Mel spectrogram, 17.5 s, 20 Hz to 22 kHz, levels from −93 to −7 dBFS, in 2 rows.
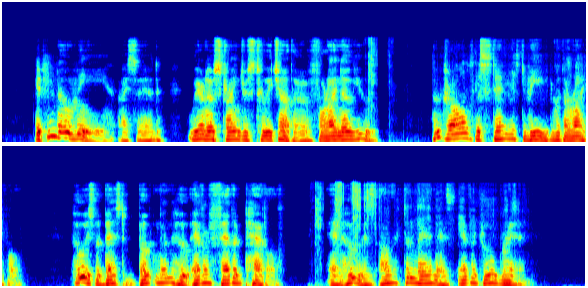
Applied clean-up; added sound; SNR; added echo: neural mask model DeepFilterNet 3.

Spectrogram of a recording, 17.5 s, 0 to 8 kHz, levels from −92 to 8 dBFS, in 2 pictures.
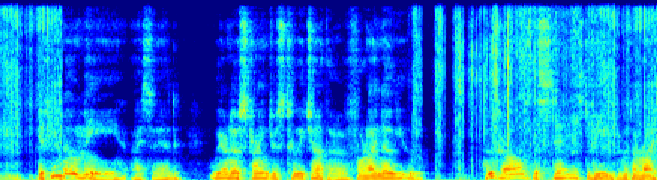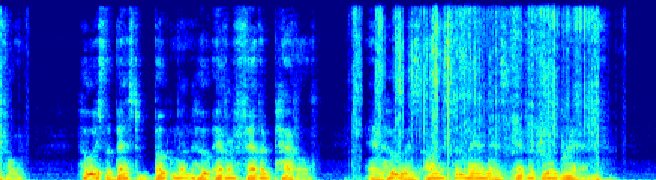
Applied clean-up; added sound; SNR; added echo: none; Tearing; 16 dB; reverberation time 0.2 s.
